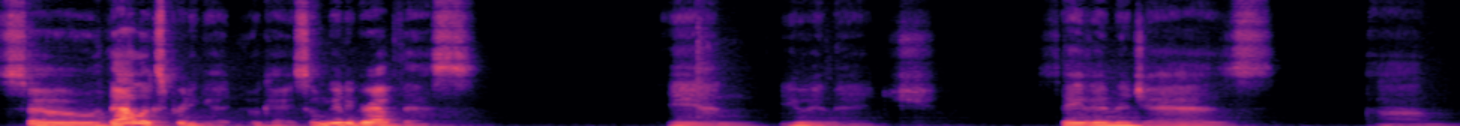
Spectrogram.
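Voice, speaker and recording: A man speaks very slowly, with long, frequent pauses and a fairly high pitch. His voice is somewhat breathy, with ordinary pitch variation. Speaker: 3D art instructor. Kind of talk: tutorial. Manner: halting.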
